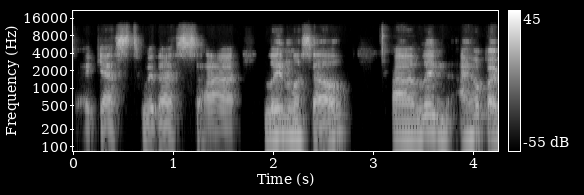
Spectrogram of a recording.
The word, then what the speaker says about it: Lynn Lessell: today to have a guest with us uh lynne lassell uh lin i hope i pronounced your name right actually i should have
